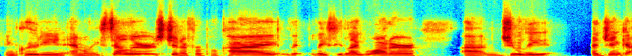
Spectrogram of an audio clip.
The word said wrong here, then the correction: Ajinkya: I always slightly mispronounce her name. I'm sorry, Julie Ajinkya, and Leanne Davis, who were our superstars working on this initiative.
